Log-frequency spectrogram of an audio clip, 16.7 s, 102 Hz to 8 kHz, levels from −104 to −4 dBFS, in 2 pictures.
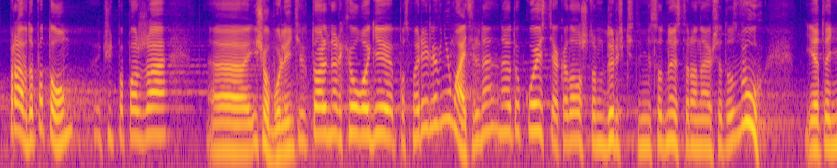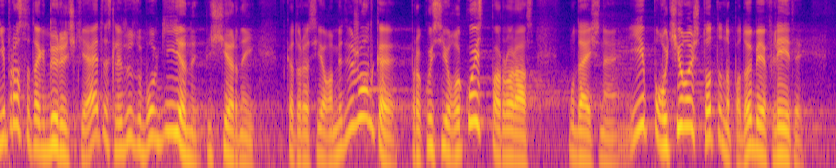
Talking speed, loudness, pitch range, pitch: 185 wpm, -22 LUFS, 165-245 Hz, 210 Hz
